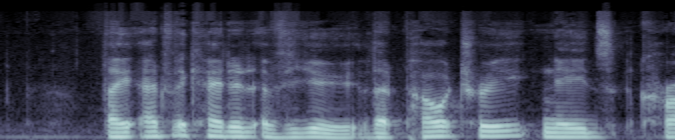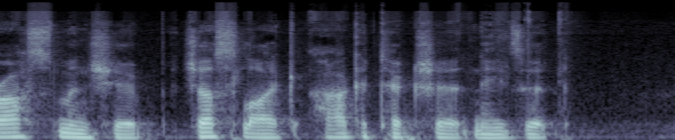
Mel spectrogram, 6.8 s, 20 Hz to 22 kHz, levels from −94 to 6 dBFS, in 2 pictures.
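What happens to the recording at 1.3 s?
Nothing goes wrong at 1.3 s: the speech carries straight through that moment without a dropout, click or other fault.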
